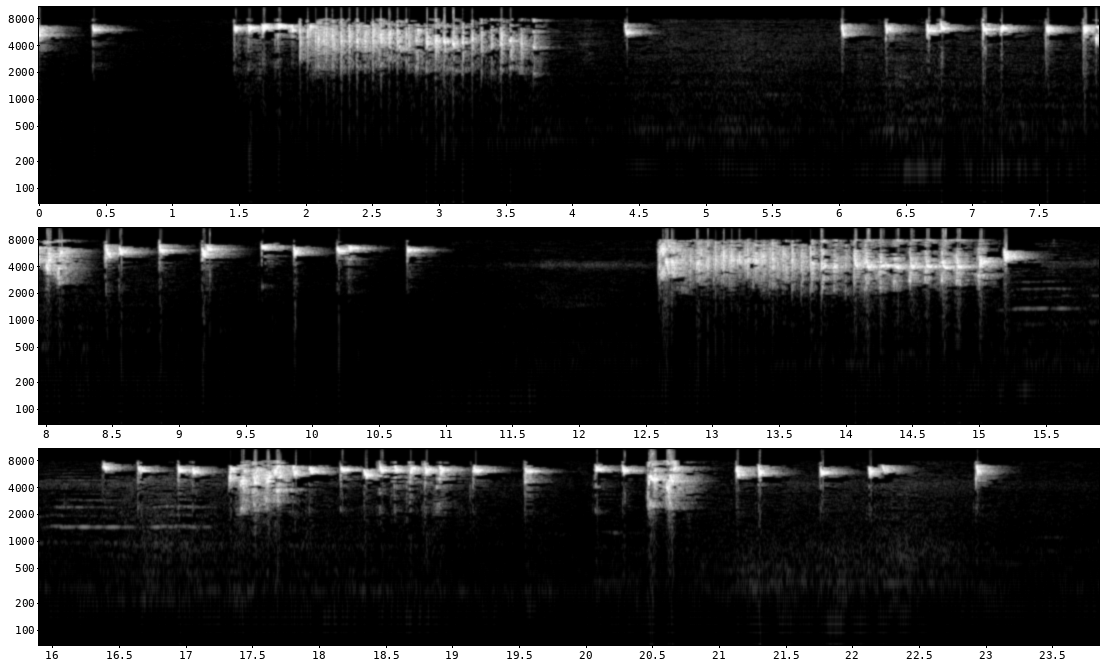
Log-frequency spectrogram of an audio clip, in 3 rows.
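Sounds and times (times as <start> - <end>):
lovebird chattering: 1.5 - 4.6, 6.0 - 11.0, 12.6 - 23.2.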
